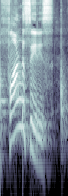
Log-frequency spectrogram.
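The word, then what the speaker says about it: Pfund: we finally have the fund series the fund Series where the p is silent you must understand so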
